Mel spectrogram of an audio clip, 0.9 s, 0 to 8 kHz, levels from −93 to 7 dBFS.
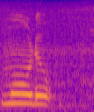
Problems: constant background noise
